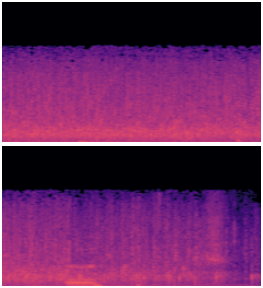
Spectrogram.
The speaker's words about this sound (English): And I'd like a hand of applause for all of the other nominees, please.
